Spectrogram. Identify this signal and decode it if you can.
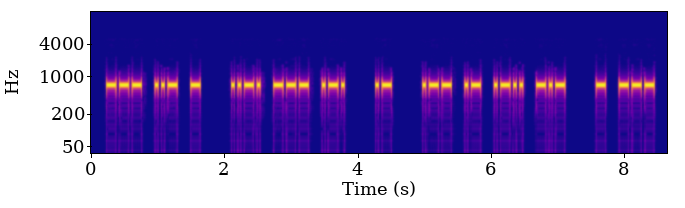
Morse code, heard as a keyed tone, about 25 wpm, spaced as for 22 wpm, 700 Hz. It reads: OUT FOR A WALK TO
